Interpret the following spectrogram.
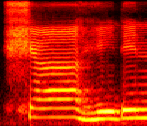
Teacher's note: گے ہا کو نہیں کھینچنا ہے شاہی دال دو زیر دن دال کے نیچے دو زیر کی تنوین ہے دو حرکت غنّے کے ساتھ پڑھیں گے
